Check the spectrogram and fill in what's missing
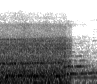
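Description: Riding inside a Lucknow metro train, a loud continuous rumble of wheels on rails with a rising squeal as the noise drops off near the end, no talk.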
